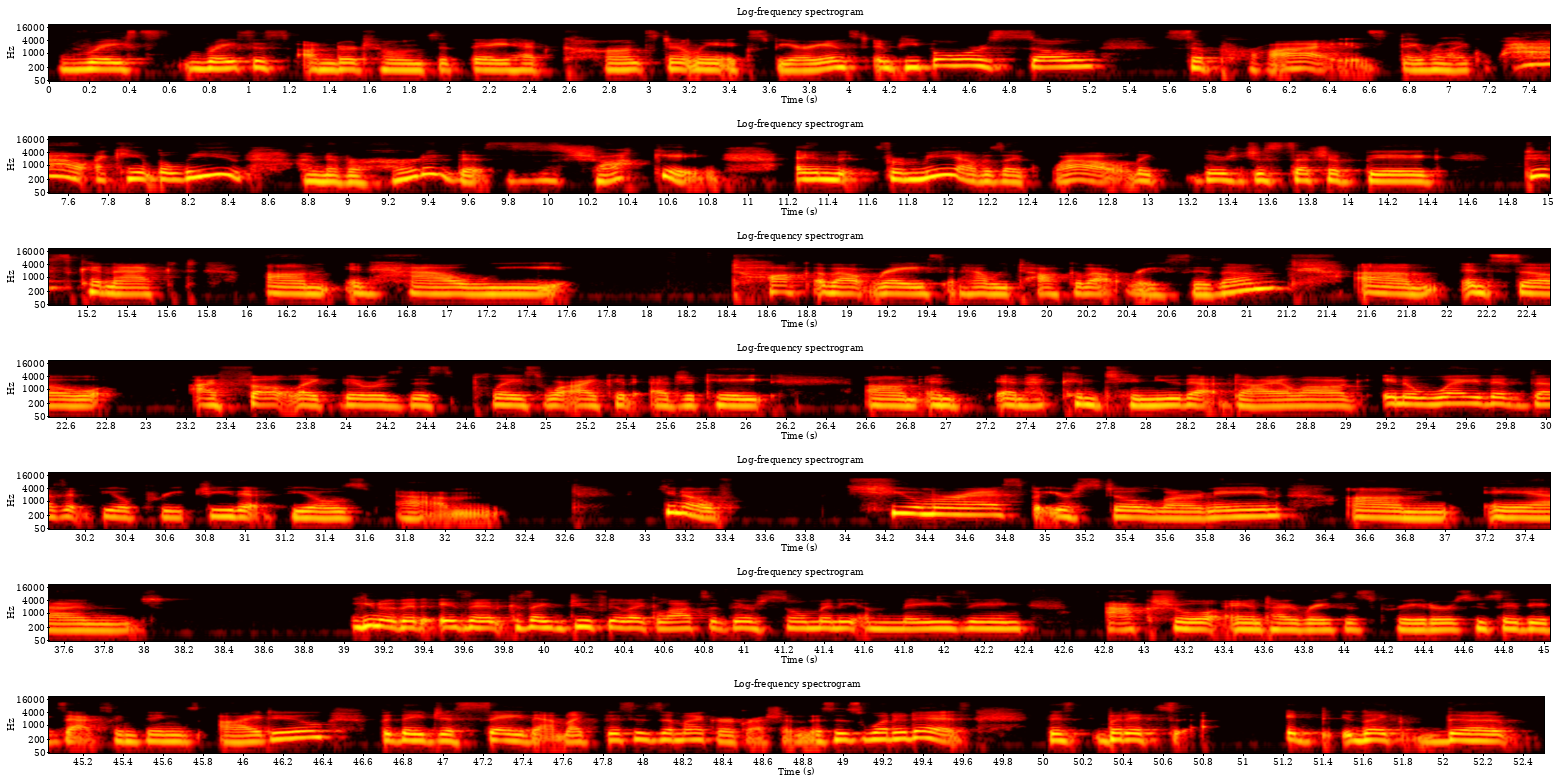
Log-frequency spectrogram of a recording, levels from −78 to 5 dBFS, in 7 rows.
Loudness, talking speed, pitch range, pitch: -24 LUFS, 160 wpm, 170-205 Hz, 180 Hz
